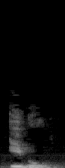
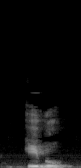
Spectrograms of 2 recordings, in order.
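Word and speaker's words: hibou: to look at it eboo h is silent ebook so we like this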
